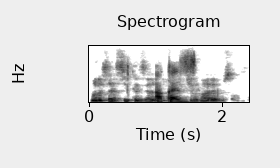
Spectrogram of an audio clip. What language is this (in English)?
Kinyarwanda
